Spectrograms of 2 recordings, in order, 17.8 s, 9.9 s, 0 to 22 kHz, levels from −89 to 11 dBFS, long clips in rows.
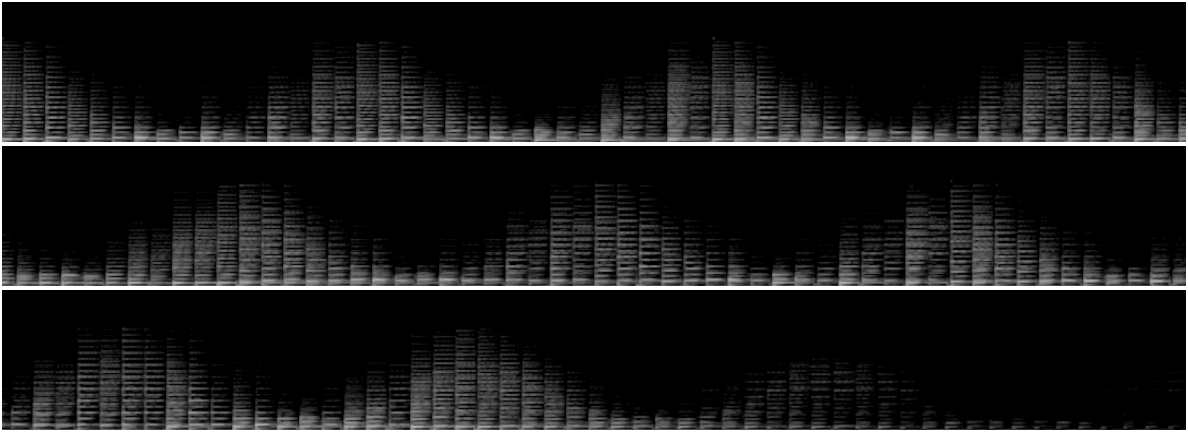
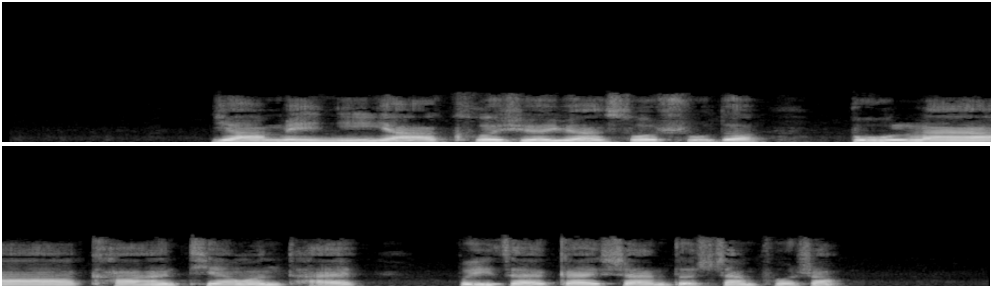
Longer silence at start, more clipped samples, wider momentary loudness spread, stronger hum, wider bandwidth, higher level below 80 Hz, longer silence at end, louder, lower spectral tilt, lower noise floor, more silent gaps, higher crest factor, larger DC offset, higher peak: second, 0 s vs 1.05 s; neither; about the same, 8 LU vs 7 LU; neither; first, 15 kHz vs 7.8 kHz; first, -48 dBFS vs -56 dBFS; first, 1.15 s vs 0.75 s; second, -33 LUFS vs -14 LUFS; second, -3.5 dB/octave vs -7.5 dB/octave; about the same, -73 dBFS vs -70 dBFS; neither; first, 20 dB vs 12 dB; neither; second, -14 dBFS vs -2 dBFS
